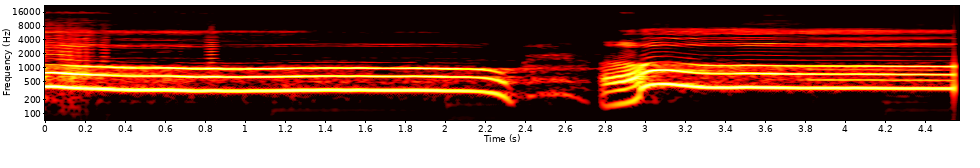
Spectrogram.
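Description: A human voice imitates a lion's roar, the roar of an angry lion: a loud, drawn-out, tonal bellow that sags briefly in the middle, then swells again and holds steady to the end.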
